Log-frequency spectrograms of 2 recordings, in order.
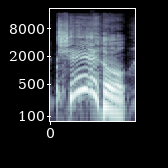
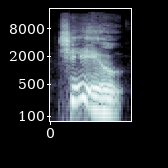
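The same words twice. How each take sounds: First: Chill jumping way up high; high squeaky chill. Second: Said in the usual way. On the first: Real, not acted. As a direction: shoot the word up high to calm the laughter.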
